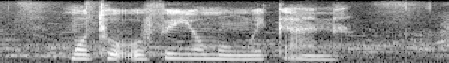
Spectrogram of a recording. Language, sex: Tswana, female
